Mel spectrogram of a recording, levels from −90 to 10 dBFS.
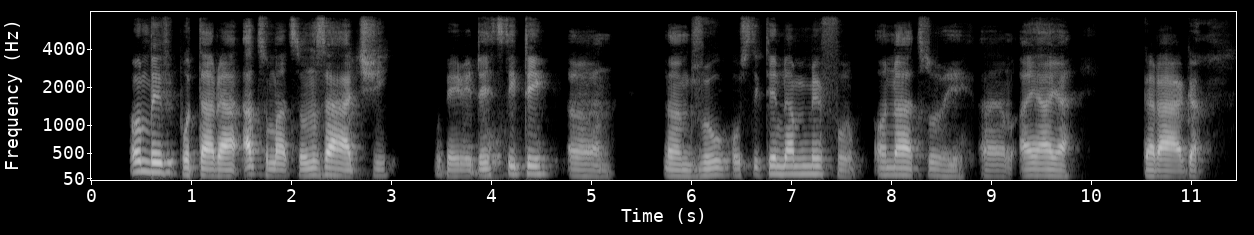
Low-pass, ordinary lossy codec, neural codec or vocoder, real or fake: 7.2 kHz; none; codec, 16 kHz, 1 kbps, X-Codec, HuBERT features, trained on LibriSpeech; fake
